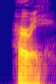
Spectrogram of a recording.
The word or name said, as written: hurry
